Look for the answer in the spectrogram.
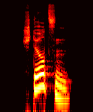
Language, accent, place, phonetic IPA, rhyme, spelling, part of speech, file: German, Germany, Berlin, [ˈʃtʏʁt͡sn̩], -ʏʁt͡sn̩, Stürzen, noun, De-Stürzen.ogg
- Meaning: dative plural of Sturz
